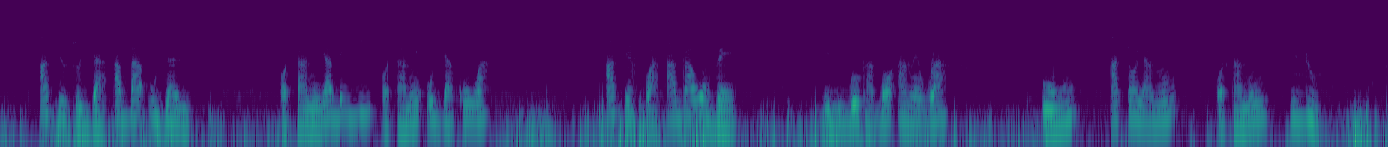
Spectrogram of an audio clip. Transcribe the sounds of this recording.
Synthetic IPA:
a˦sɪ˨˦˨sʊ˨d͡ʒa˨a˨ba˦u˦d͡ʒa˨li˨ | ɔ˨t̪a˨nɪ̃˨ja˦be˦ji˦ɔ˨t̪a˨mɪ̃˦ʔʊ˦d͡ʒa˨kʊ˦wa˦ | a˦sɪ˦ɛ˦fʊ˨a˨a˨ɖʊ˦a˦wʊ˦vɛ˨ | e˨ɖi˨ɡ͡bo˦ka˨ɡ͡bɔ˦ʔa˨nɛ̃˨wla˦ | o˨wu˦ | a˨t̪ɔ˦ja˨nʊ̃˦ɔ˨t̪a˨mɪ̃˦i˦ɖu˦˨

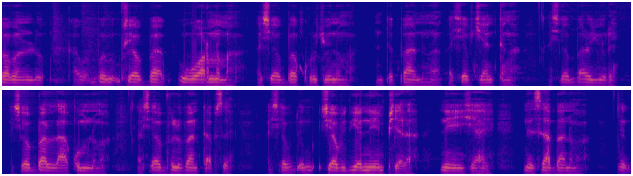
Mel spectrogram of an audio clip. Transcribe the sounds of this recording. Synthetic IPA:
sɔ˦bɨ˦n̩˦lo˨ka˨˦ʃɛ˦bba˦wɔ˦ɾɨ˦nɨ˦ma˨ka˨ʃɛ˦bba˦ku˦ɾɨ˦t͡ʃʲu˦nɨ˦ma˨ | n̩˦tɨ˦pa˦nɨ˨ŋa˨ka˨ʃɛ˦bt͡ʃɛ˦n˦tɨ˨ŋa˨ | ka˨ʃɛ˦bba˦ɾjʊ˦ɾɨ˨ | a˨ʃɛ˦bba˦llaː˦ku˦mnɨ˨ma˨ka˨ʃɛ˦bvɨ˦lɨ˦va˦nta˨bɨ˨sɨ˨ | ka˨ʃɛ˦bʃɛ˦bɛ˦ne˦m̩˦pi˨ɛ˨la˨ | nɨ˦n̩˨ʒa˦hɪ˦ | nɨ˨sa˦hba˦nɨ˨ma˨

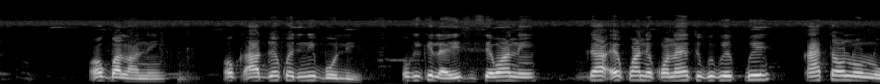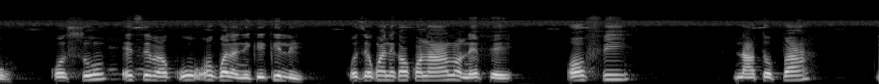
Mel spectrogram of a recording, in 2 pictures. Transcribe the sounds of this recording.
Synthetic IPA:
ɔ̰˦ɡ͡ba˨la˨nɪ˨ | ɔ˦a˨dʊ˦ɛ˦kʷɛ˦˨dɪ˨˦nɪ˦bɔ˨li˨ | o˦ke˦ke˦la˨je˨˦si˨sɛ˦wa˦nɪ˧ | ka˦ʔɛ˦kʷa˦nɪ˨kɔ˨na˨˦ɛ˦tu˨kʷe˦kʷe˦k͡pe˦ | ka˦ta˦ɔ˦lʊ˧lʊ˨ | kɔ˨sʊ˦ɛ˦sɛ˦ba˨kʊ˦ɔ˦ɡ͡ba˨la˨nɪ˨ke˨˦ke˦le˨ | kɔ˨s̬ɛ˦kʷa˦nɪ˨ka˦ɔ˦kɔ˦na˦a˦lɔ˨nɛ˨fɛ˨ | ɔ˦fɪ˦ | na˨tɔ˨pa˦

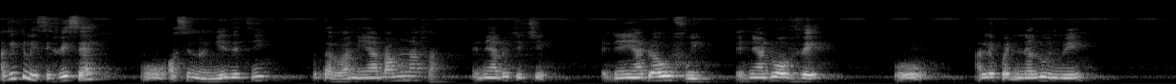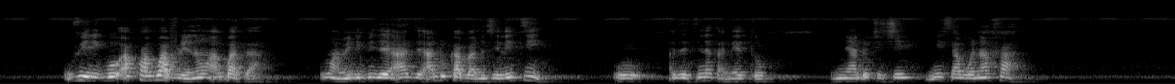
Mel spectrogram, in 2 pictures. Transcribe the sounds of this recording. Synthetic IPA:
a̰˨ki˦kle˨sɪ˨fɪ˦sɛ˦ | wo̰˦ɔ̰˦sɪ˦nɔ̃˨ɲẽ˨e˦zɛ˦t̪i˦wo˦t̪a˨lo˨a˨˦nɪ̃˨ja˨ba˦ŋũ˦nã˦fa˨ɛ̰˨dnɛ̃˨˦a˨do˦t͡ʃe˨t͡ʃe˦ | ɛ̰˨dɛ̃˨ja˨dʊ˦a˦wo˦fu˨e˨ | ɛ̰˨dnɛ̃˦a˨dʊ˦ɔ˦vɛ˨ | wo̰˦ | a̰˨lɛ˦kɛ˦nɪ˨nɛ̃˨lo˦˨nũ˨˦e˦ | wo̰˦vi˦e˦˨ɖi˨ɡ͡bo˦ʔa̰˦ko˦a˦ɡ͡ba˦˨vle˨nã˦o˦a̰˦ɡ͡ba˨t̪a̰˨ | wo˦mã˨mẽ˨ɖi˦bi˦ze˦a̰˨do˦ka˦ba˨nũ˨se˨le˦t̪i˦ | wo˦a̰˨ze˨t̪i˦nã˦t̪a̰˨nẽ˨ɛ˨t̪o˦ | e˨˦nẽ˨a˨ɖo˦t͡ʃe˨t͡ʃe˦e˦sa˨bɛ˨nã˦fa˦˨

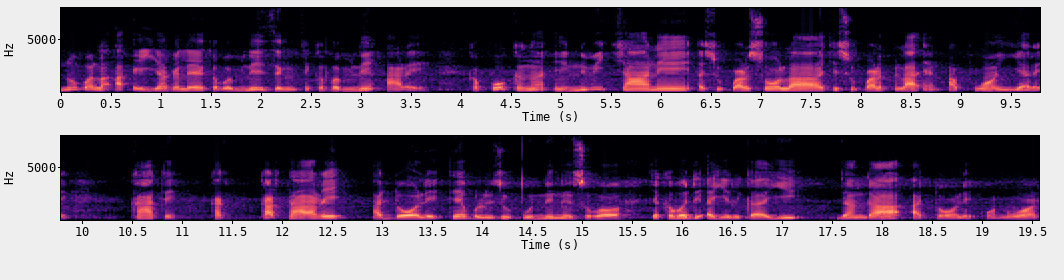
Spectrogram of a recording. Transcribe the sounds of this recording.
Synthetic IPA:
nʊ˦ba˦la̰˨ʔa̰˨ʔɪ˨ja˦ɣɪ˨lɛ˦ka˨ba˨mi˨ne˦zɪ˨ŋ˨t͡ʃɛ˦ka˨ba˨mi˨ne˦a̰˨ɾɪ˨ | ka˨pɔ˦ka˨ŋa˦ɪ˨n˦ni˦mɪ˦t͡ʃaː˦nɪ˦a˨su˨k͡pa˨ɾɪ˦sɔ˦la˦t͡ʃɛ˦su˨k͡pa˨ɾɪ˦pɪ˨laː˦ʔɪ̰˨na̰˨pʰʊ˦ɔ˦˨njɛ˨ɾɪ̰˨ | kaː˦tɪ̰˨ | ka˨ | ka˦ɾtaː˨ɾɪ˦ | a˨dɔː˨lɪ˨tɛː˦bʊ˨lzu˦o˨ni˦ŋːɨ˦sʊ˦bɔ˦t͡ʃɛ˦ka˨ba˦dɪ˦ʔa˨je˨lɪ˨ka˨ji˦ | ɡa˨ŋɡaː˨˦a̰˨tɔː˨lɪ̰˨ʊ̰˨nʊ˦ɔ˦ɾɪ̰˨

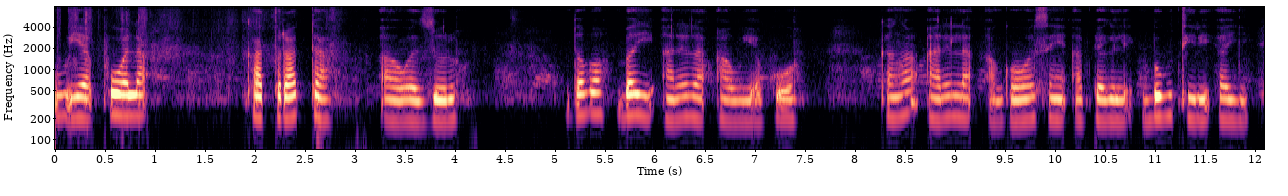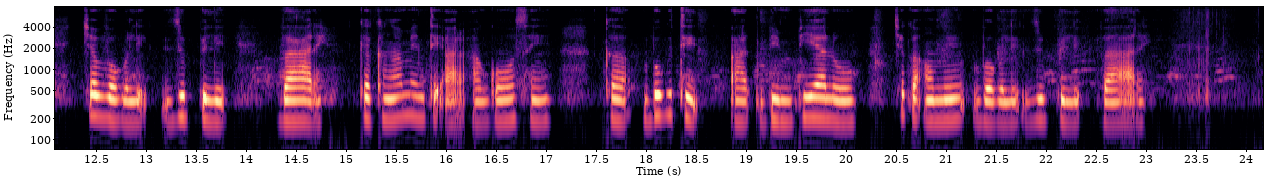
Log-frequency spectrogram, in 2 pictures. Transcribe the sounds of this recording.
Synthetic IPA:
wɪ˨jɛ˨pʰʊ˦ɔ˦la˦ | kʰa˨tʊ˨ɾa˦ta˨ | a˨wa˨zo˨ɾo˦ | dɔ˦bɔ˦ba˦ji˨a˨ɾɪ˦la˨a˨wɪ˨jɛ̰˨pʰʊ˦ɔ˦ | ka˨ŋa˦a˨ɾɪ˦la˨a̰˨ɡɔː˨˦sɪ˦ŋa˨pɛ˨ɣɪ˦lɪ̰˨bo˦ɡti˨ɾɪ˦ʔa˦ji˨t͡ʃɛ˦vɔ˨ɣɪ˨lɪ̰˨zu˦pi˨lɪ˨vaː˦ɾɪ˨ | ka˨ka˨ŋa˦mɪ˦n˦tɪ̰˨ʔa̰˨ɾɪ̰˨ʔa˨ɡɔː˦sɪ˦ŋka˨bo˦ɡti˨a˨bi˨mpɪ˦jɛ˦lʊ˦t͡ʃɛ˦ka˨ʔo˨mɪ˦vɔ˨ɣlɪ˨zu˦pi˨lɪ˨va̰ː˦ɾɪ˨

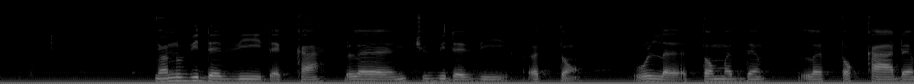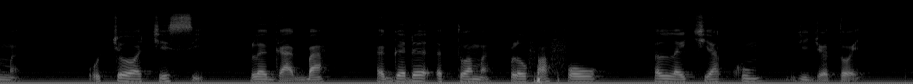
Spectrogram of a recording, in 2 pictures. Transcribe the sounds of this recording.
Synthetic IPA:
ɲɔ̃˦nũ˦vi˦ɖə˨vi˦ɖə˨ka˦ | k͡plə˦ŋũ˦t͡ʃu˦vi˦ɖə˨vi˦ | ə̰˦t̪ɔ̰̃˨ | wo̰˦lə˨ə̰˨t̪ɔ˦mə̃˦d̪ə˦m | lə˨t̪ɔ˦ka˦˨ɖə˦mə̰̃˨ | wʔo̰˦t͡ʃɔ˦a˨t͡ʃe˦sḭ˨ | k͡plə˦ɡa̰˨ɡ͡ba˦ | hə˦ɡə˦ɖə˦ʔə˦t̪o˦a˨mə˨k͡plə˦wo˦ɸa˦fɔ˦wo˦ | hə˦lə˨t͡ɕi˦a˨kʰu˦m | d͡ʑi˨d͡ʒɔ˨t̪ɔ˦ḛ˨

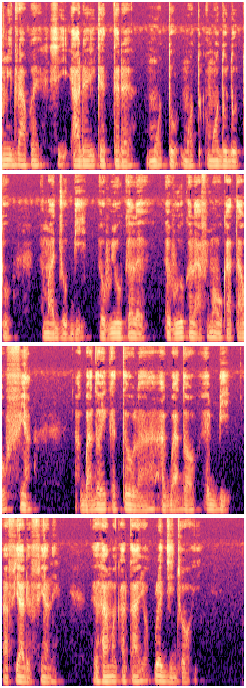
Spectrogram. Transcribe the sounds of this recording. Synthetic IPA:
a˨mĩ˦ɖɾa˦ɸə˦sḭ˦a˨ɖə˨li˦kə˦t̪ə˦ɖə˨mɔ̃˦t̪o˦mɔ̃˦d̪o˦d̪o˦t̪o˦ | e˦mã˦d͡ʒo˨bi˨ | e˨ɦu˨˦i˦wo˦kə˦lə˨ | e˨ɦu˨˦i˦wo˦kə˦lə˨a˨fi˦mã˦wo˦ka˦t̪ã˦wo˦fi˦a˨ | a˨ɡ͡ba˨d̪ɔ˦ji˦kə˦t̪ə˦wo˦lə˨ɦã˦a˨ɡ͡ba˨d̪ɔ˦e˦bi˨ | a˨fi˦a˨ɖə˨fi˦a˨nɛ̃˨ | ə̰˦ɦa˦mə˦ka˦t̪ã˦jɔ˦k͡plə˦d͡ʑi˨d͡ʒɔ˨i˦

